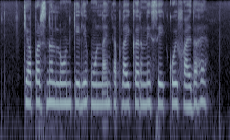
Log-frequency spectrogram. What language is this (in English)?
Hindi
